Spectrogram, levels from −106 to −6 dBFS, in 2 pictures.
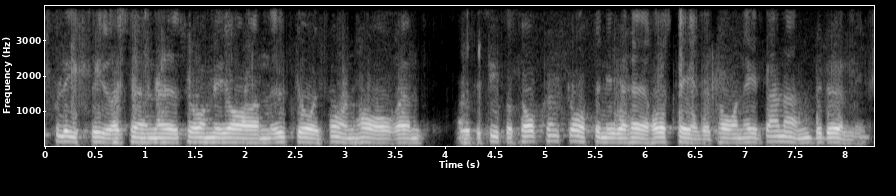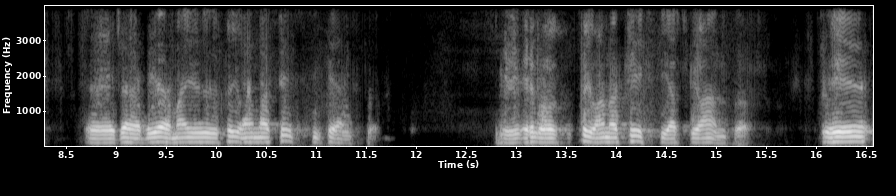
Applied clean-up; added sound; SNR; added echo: neural mask model Resemble Enhance denoiser.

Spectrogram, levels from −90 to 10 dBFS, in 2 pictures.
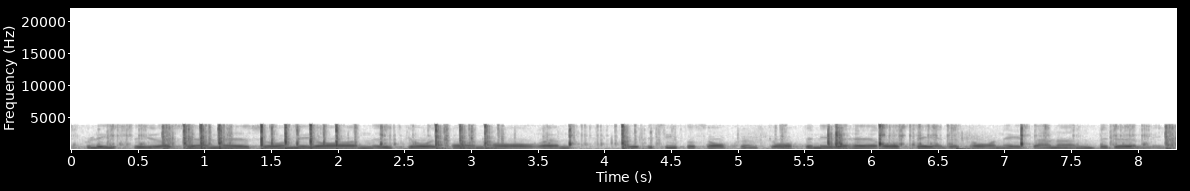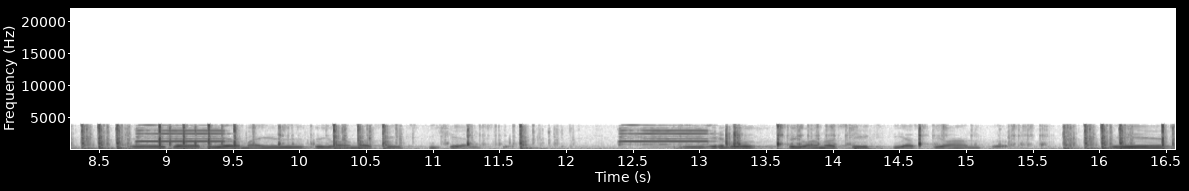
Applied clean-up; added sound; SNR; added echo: none; Wind instrument, woodwind instrument + Typing; 2 dB; none.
